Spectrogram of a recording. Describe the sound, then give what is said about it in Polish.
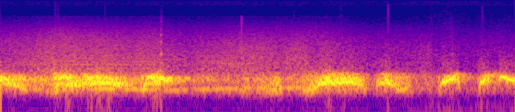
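Pigeons coo in the historic buildings of a university in Kraków, giving a run of low, throaty, rolling coos in several loud phrases with short gaps between them, with no talk over them. “No i gołębie w tle.”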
